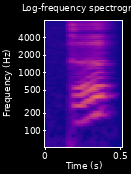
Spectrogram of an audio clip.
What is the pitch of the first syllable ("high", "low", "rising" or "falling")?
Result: rising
